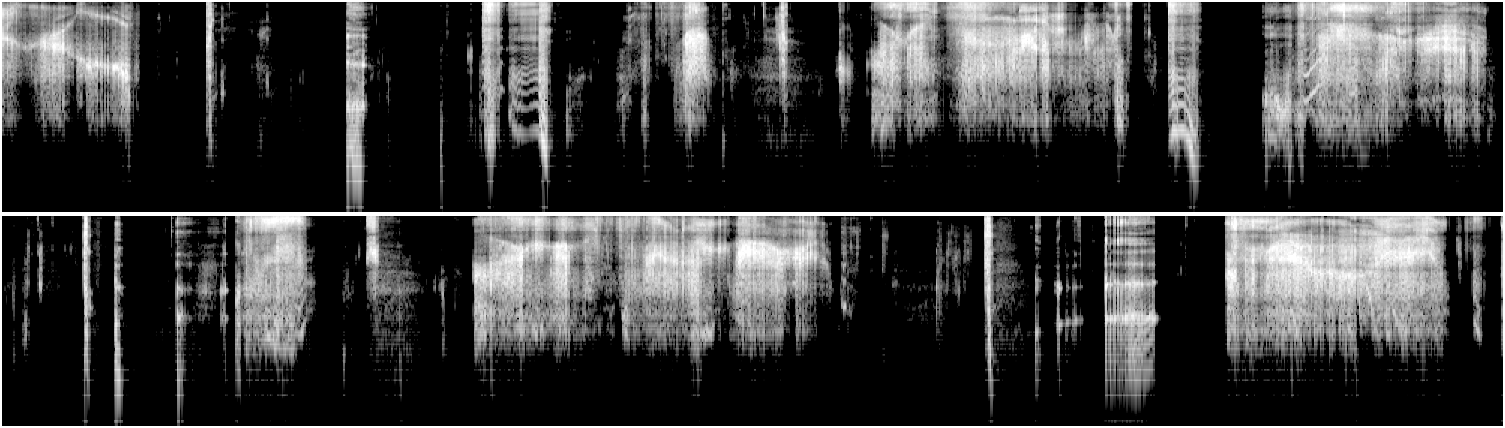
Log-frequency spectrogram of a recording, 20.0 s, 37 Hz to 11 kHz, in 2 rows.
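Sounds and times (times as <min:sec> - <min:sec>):
gulping noises: 0:00.0 - 0:20.0
wet burps: 0:02.3 - 0:02.6, 0:16.6 - 0:17.8.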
